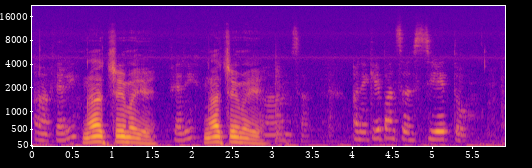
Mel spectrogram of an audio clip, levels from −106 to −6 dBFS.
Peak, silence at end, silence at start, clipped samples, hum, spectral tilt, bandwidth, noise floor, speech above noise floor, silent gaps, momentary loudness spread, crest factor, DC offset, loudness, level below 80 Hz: -14 dBFS; 0 s; 0 s; under 0.1%; none; -5.5 dB/octave; over 20 kHz; -58 dBFS; 24 dB; none; 21 LU; 22 dB; under 0.1%; -35 LUFS; -56 dBFS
